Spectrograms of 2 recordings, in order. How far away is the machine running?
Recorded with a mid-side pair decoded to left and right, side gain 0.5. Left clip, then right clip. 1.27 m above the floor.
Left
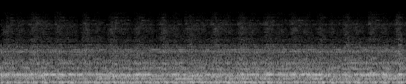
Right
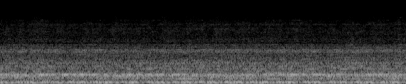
About 1.8 m.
